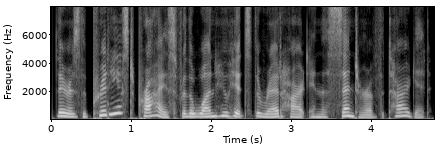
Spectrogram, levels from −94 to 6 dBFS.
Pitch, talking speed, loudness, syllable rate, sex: 225 Hz, 240 wpm, -20 LUFS, 5.5 syllables/s, female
